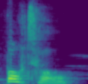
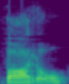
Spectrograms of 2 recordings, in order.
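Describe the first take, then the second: First: The T sound is crisp, British-style. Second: The T sound is soft, American-style. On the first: The speaker calls it right. "go for the slightly more British hmm. accent" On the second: The speaker calls it wrong. "Instead of saying bottle"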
